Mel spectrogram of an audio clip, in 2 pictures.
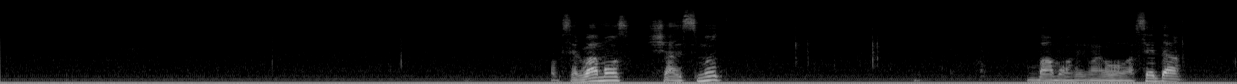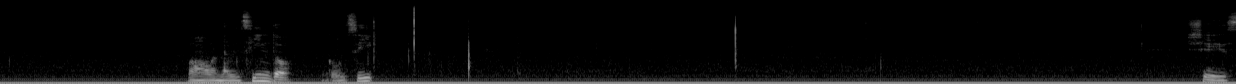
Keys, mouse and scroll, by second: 4.7-5.6 scroll down 4, 5.6 right click, 7.3 middle click, 23.3 right click.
